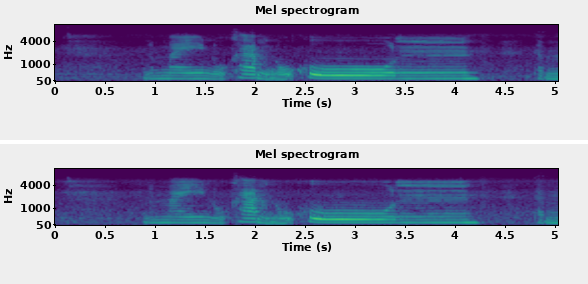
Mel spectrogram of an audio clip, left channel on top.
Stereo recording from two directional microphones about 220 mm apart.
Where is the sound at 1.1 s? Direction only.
10° right (ahead or behind).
